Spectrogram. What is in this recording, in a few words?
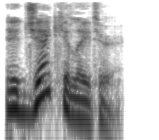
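"ejaculator", British English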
